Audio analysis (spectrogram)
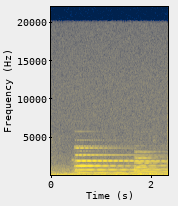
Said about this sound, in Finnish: Symbolinen kello. Paljon me pitää. Kello soittaa.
